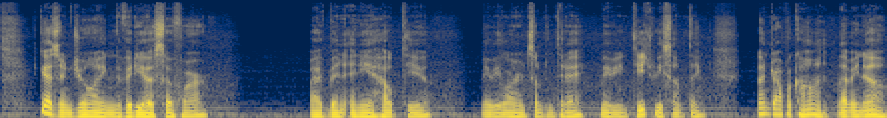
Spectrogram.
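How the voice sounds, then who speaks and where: On a very clean recording with a silent background, a man with a dark, mellow tone and fairly low pitch speaks at a fairly quick pace with ordinary pitch variation and long, frequent pauses. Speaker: flight sim YouTuber. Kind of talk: casual gameplay commentary with checklists. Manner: fast.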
